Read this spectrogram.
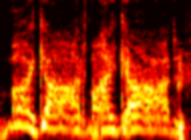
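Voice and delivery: high, drawn-out mock cry; hammed-up commentator shouting in disbelief; wrestling commentator. Fan imitates a WWE commentator, high mock shouting. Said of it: "he was like".

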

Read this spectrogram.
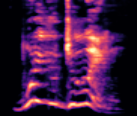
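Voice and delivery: very high, swooping disbelief; exasperated protest. Retold or imitated. Fan to the show's director, exasperated. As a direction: wail it at someone who has let you down.

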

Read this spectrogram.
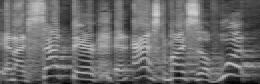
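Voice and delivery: slow, rising build to a high-pitched "What"; impassioned build. Retold or imitated. Preacher recalling asking himself what happened, impassioned build. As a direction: climb in pitch towards an astonished question.

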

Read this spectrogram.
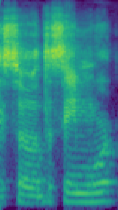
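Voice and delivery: normal talking voice

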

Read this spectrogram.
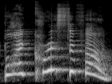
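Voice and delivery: put-on very high boyish exclamation; crying out. Jack hearing the giant eat, high shocked cry. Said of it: "Jack cried".

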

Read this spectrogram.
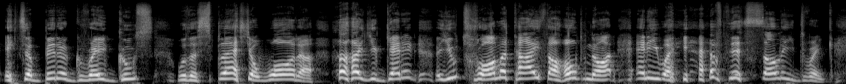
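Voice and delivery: hammed-up New York bartender, high and loud; a brash New York accent pushed up high and loud; bad New York accent. Bartender gushing to Sully, in a hammed-up New York accent. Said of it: "This is a terrible New York accent".

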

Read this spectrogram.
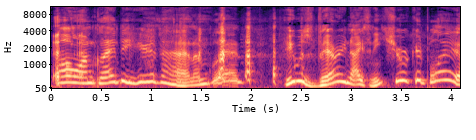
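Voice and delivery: high, unhurried Southern drawl; imitated Southern accent, high-pitched. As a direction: draw it out high as a Southern lady. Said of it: "her southern, like, drawl kind of accent".

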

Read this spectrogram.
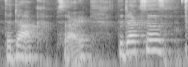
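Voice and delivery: ordinary delivery

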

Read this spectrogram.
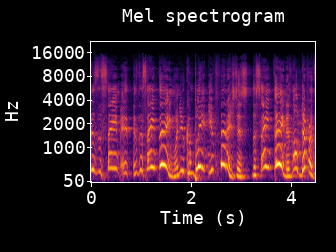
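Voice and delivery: squeaky, exasperated high voice; high-pitched insistence; high mock protest. Pastor voices himself in joke.

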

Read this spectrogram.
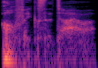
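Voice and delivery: barely voiced whisper; quiet whisper. A narrator's reading. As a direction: whisper it under your breath. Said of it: "he heard a quiet".

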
